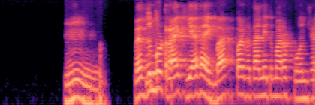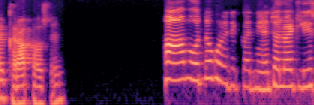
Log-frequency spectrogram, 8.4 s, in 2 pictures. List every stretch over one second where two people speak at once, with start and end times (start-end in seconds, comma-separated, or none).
none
